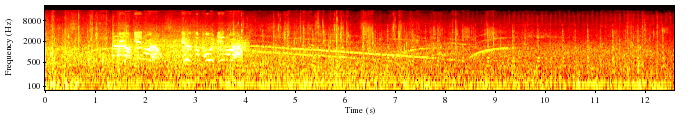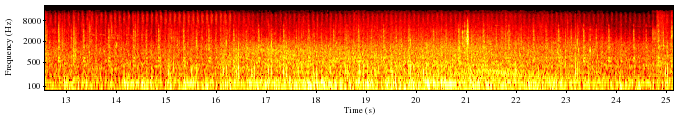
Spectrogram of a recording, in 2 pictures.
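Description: Footsteps scuff along on concrete.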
